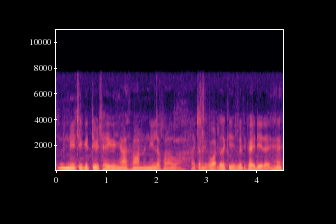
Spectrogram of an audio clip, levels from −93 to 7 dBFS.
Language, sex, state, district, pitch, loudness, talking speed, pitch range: Hindi, male, Madhya Pradesh, Katni, 120 Hz, -18 LUFS, 185 wpm, 110-125 Hz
